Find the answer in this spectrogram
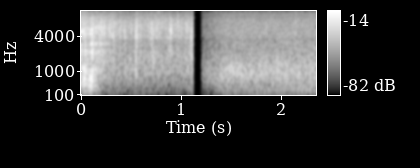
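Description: Food sizzling in a foil-lined pan over a campfire, a soft hiss with faint crackle. It is cut off abruptly a little over a second in, and a fainter steady hiss follows.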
